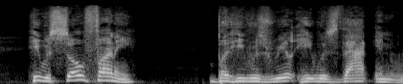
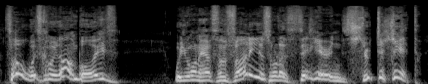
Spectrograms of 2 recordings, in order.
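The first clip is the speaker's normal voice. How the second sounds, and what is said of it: Imitation of an older man. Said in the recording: “Edwin, my great uncle ... do an imitation ... I hear that you do a pretty good one, too”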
